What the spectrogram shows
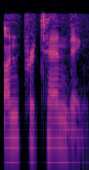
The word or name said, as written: unpretending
